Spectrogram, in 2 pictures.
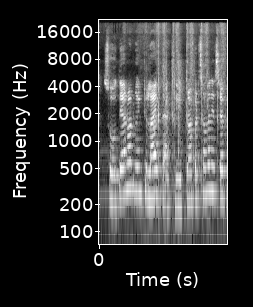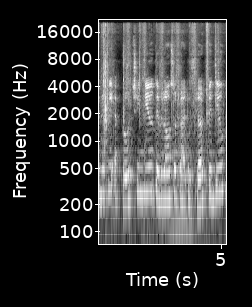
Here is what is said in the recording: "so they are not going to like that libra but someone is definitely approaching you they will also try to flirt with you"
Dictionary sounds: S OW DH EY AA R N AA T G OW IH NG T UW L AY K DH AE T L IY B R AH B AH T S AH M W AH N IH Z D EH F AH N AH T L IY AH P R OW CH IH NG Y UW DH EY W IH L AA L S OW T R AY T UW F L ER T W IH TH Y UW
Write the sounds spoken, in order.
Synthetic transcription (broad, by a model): S OW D EY AA R N AA T G OW IH NG T UW L AY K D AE T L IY R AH B AH T S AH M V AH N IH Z D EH F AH N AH T L IY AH P R OW CH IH NG Y UW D EY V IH L AA L S OW T R AY T UW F L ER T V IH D Y UW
